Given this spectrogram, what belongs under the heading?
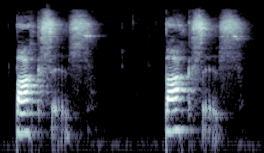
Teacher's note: boxes has emphasis on the first syllable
